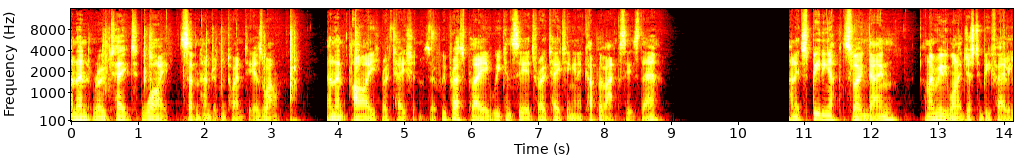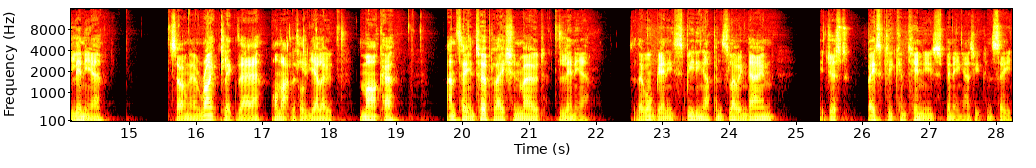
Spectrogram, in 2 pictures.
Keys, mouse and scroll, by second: 0.4-2.8 typing, 3.3 KP_Enter, 4.1 i, 4.9 click, 15.5 right click, 18.1 right click, 21.3 click, 27.1-28.2 scroll up 1.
